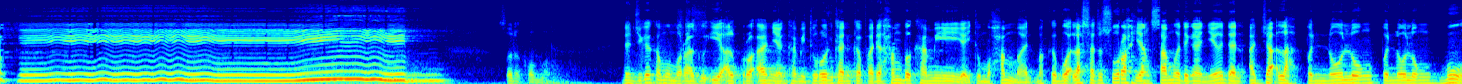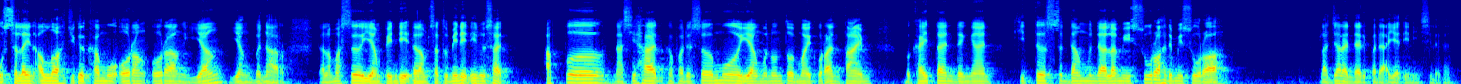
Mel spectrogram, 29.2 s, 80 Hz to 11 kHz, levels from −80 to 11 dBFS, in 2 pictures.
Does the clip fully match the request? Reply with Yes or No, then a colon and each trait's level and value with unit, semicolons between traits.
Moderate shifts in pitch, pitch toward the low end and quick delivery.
Yes: average, 4.2 semitones; low, 110 Hz; fast, 130 wpm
